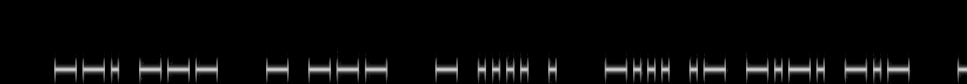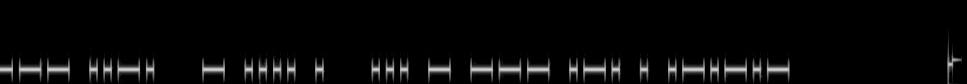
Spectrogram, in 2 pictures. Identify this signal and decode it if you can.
Morse code, heard as a keyed tone, about 17 wpm, 700 Hz. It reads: GO TO THE BACK OF THE STORE.
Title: Sentences from Top 1000 Words - Review Part 5 - 17wpm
